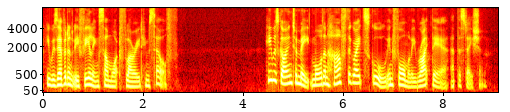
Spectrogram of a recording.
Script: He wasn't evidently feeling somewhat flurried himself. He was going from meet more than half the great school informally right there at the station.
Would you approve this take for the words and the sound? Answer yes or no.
no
